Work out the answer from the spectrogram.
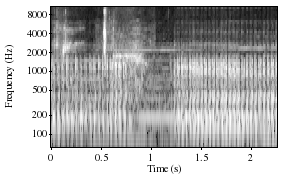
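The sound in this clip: A dog gives a low, continuous growl, a steady rumbling that holds for the whole stretch at a moderate level, with no clear words.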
